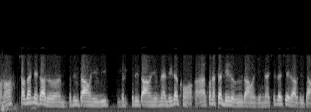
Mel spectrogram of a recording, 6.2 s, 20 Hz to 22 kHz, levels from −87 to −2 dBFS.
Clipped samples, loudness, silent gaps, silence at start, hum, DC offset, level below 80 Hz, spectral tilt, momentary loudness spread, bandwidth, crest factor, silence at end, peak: under 0.1%; -28 LUFS; none; 0 s; none; under 0.1%; -62 dBFS; -10 dB/octave; 9 LU; 4.6 kHz; 18 dB; 0 s; -10 dBFS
